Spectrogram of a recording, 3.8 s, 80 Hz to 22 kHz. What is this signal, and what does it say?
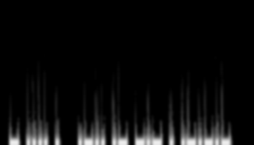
Morse code, heard as a keyed tone, about 28 wpm, 700 Hz. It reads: THE LAKE.
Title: Sentences from Top 1100 Words 28wpm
